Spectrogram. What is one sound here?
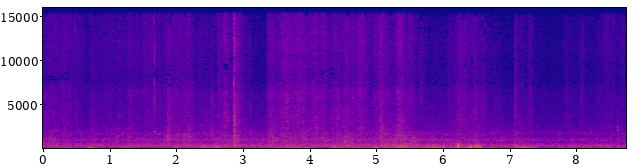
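Paper packing crinkles and rustles.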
